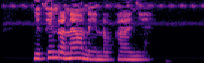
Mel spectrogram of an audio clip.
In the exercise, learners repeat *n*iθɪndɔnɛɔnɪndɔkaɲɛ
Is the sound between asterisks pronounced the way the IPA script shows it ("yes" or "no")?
no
